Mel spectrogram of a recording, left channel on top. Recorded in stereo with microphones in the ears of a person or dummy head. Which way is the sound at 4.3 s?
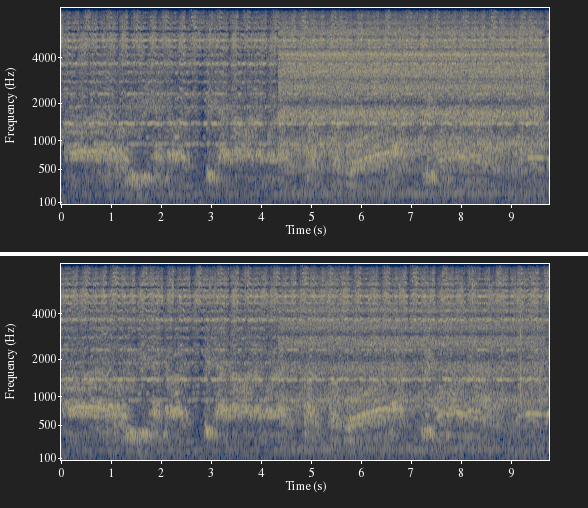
45° left (ahead or behind).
